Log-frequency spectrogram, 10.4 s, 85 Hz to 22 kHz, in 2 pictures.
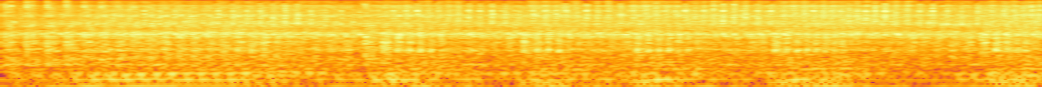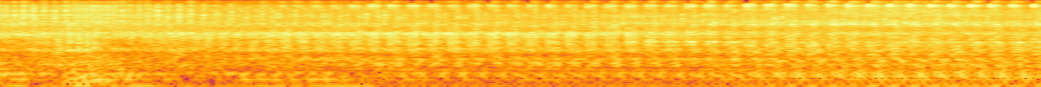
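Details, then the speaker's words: Kawasaki ZZR250 idling after the clutch basket was rebuilt with new bushes: a steady, even idle with no clutch knock at tick over, which used to knock before the repair. The clutch now feels tight, possibly from bigger springs. "Listen to that. Normally that tick over it would be knocking."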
